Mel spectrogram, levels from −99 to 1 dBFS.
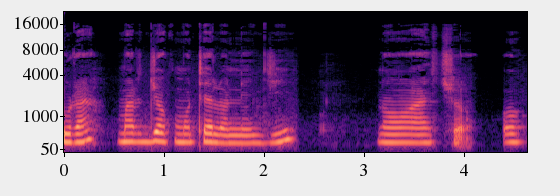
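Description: From 1.64 s to the end of the speech, the pace abruptly drops to about 0.66 times normal while the pitch stays put, a time-stretched section. Software likely lengthened this stretch to fill a set duration by repeating short pieces of the waveform, which makes the audio drag. On a spectrogram, harmonics and consonant bursts spread wider in time with doubled edges, and the waveform shows repeated, slightly overlapping grains.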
